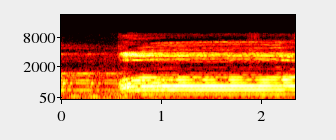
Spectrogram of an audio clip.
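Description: A man's voice reciting the Quran in Arabic in melodic chant (tajweed). After a brief pause, he holds one long elongated vowel at a steady pitch from about half a second in.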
